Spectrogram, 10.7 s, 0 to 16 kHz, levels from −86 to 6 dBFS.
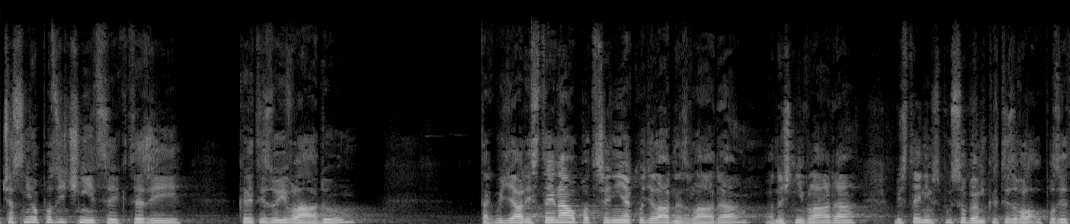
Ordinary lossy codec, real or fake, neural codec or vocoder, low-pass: AAC, 48 kbps; real; none; 14.4 kHz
